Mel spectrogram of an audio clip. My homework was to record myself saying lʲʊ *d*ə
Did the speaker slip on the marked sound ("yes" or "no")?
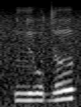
no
